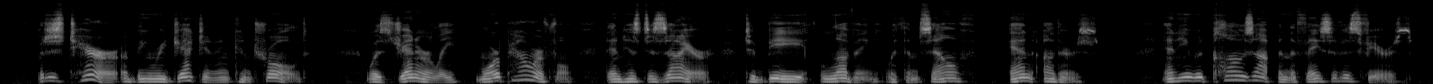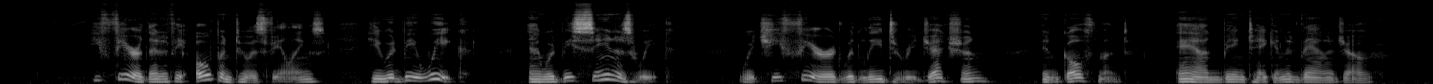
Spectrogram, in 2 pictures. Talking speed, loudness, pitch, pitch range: 135 wpm, -32 LUFS, 130 Hz, 115-155 Hz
